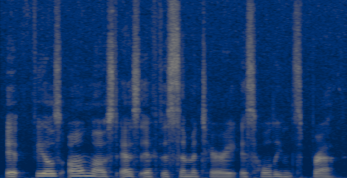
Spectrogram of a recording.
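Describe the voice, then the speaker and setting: A woman's voice: fairly low pitch, normal speed, vocal fry, darkish tone, pitched above the performer's own voice. A woman voicing a friendly young man in a spooky story, chatty and earnest. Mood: uneasy.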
